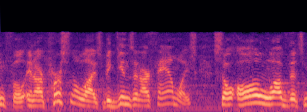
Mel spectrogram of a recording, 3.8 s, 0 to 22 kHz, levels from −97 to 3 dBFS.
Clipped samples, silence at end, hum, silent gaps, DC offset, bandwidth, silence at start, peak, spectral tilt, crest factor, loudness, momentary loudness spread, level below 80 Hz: under 0.1%; 0 s; none; none; under 0.1%; 8 kHz; 0 s; -4 dBFS; -5 dB/octave; 14 dB; -17 LUFS; 12 LU; -48 dBFS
